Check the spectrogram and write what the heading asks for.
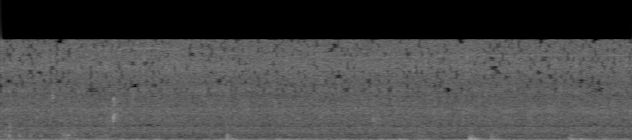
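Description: Potato and carrot sticks frying in hot olive oil in a wok: a steady sizzle with a few faint crackles.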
